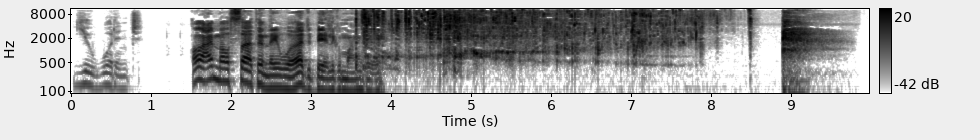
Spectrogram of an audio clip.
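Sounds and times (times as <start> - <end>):
speech: 0.1 - 4.0
rum being poured and mixed with coke: 3.6 - 8.5.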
